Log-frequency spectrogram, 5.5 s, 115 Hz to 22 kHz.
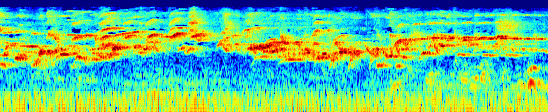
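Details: Caged White-rumped shamas in a fighter-class singing contest at Jatisari, Bekasi, Indonesia, Friday 14 June 2024. Dense, rapid whistled and chattering phrases sweep up and down, several birds overlapping, with a faint murmur of people underneath.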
